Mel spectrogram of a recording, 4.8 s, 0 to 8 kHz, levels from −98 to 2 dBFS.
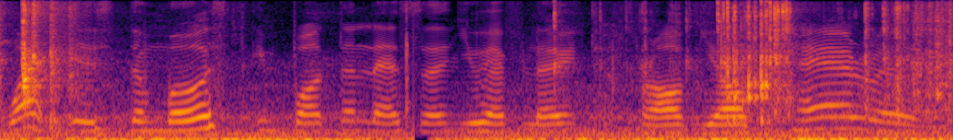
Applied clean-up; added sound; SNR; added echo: none; Coin (dropping); -3 dB; none.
